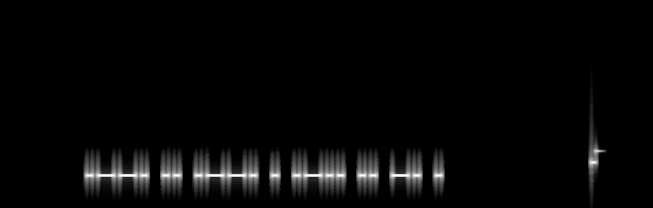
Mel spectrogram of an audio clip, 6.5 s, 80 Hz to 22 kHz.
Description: Morse code, heard as a keyed tone, about 21 wpm, 700 Hz. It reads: PIPELINE
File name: practice / 22wpm / Eight Letter Words - 22wpm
